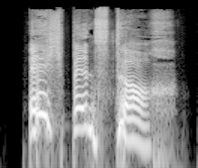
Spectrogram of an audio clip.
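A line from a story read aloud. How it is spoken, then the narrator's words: Bellowing. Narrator (German): brüllte Cecile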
